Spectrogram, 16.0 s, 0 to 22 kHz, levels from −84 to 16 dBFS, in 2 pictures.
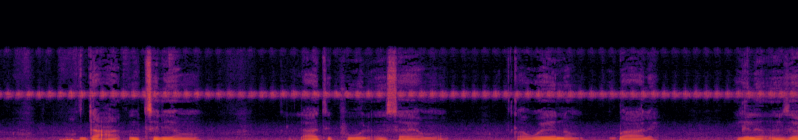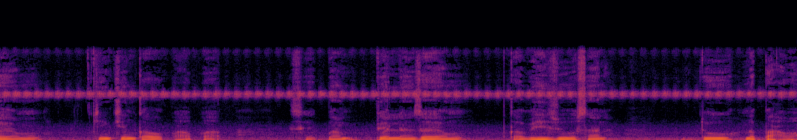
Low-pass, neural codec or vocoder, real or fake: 14.4 kHz; none; real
